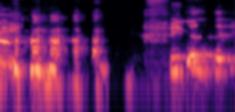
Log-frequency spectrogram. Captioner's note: laughs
